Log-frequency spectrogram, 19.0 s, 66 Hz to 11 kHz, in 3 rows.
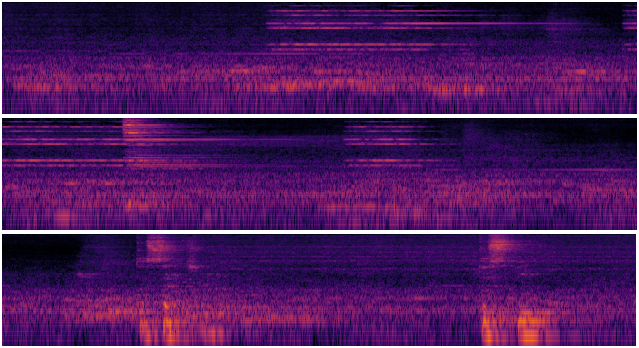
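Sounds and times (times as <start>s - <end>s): high electronic ringing tones: 2.6s - 11.2s.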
